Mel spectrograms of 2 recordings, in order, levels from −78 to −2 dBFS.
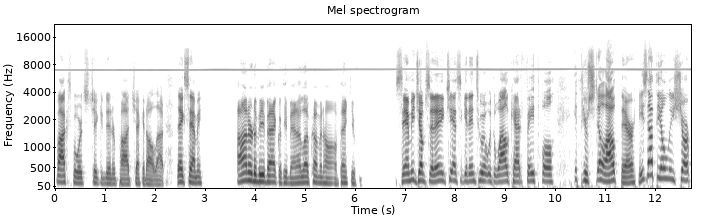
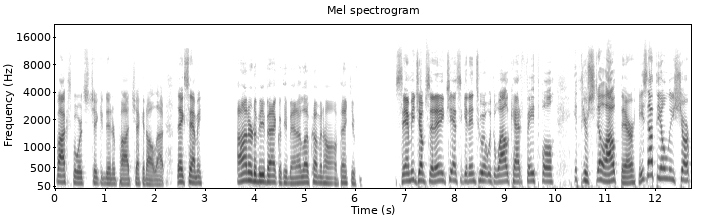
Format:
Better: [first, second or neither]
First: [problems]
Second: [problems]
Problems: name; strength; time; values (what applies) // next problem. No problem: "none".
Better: second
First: high-pitched whine; noticeable; throughout; 7 kHz, 15 dB below the speech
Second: none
